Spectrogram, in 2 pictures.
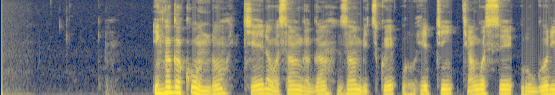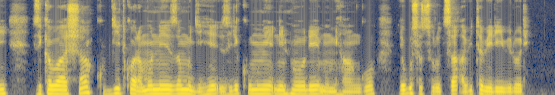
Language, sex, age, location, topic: Kinyarwanda, male, 25-35, Nyagatare, government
